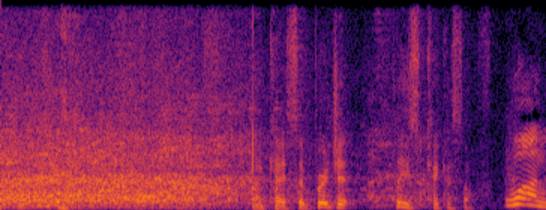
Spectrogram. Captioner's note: laughter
